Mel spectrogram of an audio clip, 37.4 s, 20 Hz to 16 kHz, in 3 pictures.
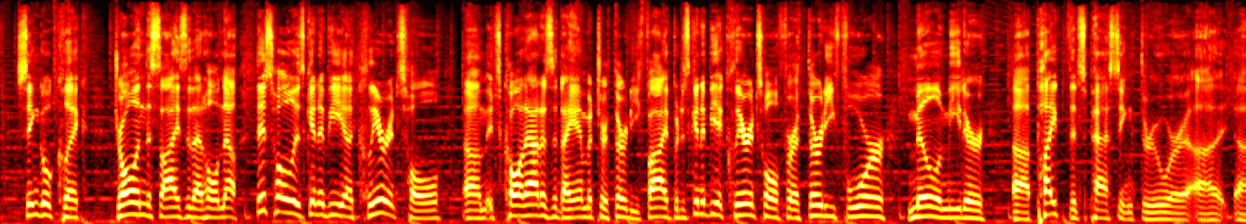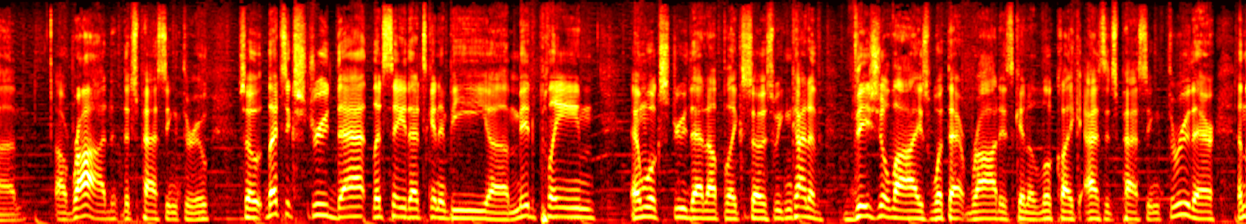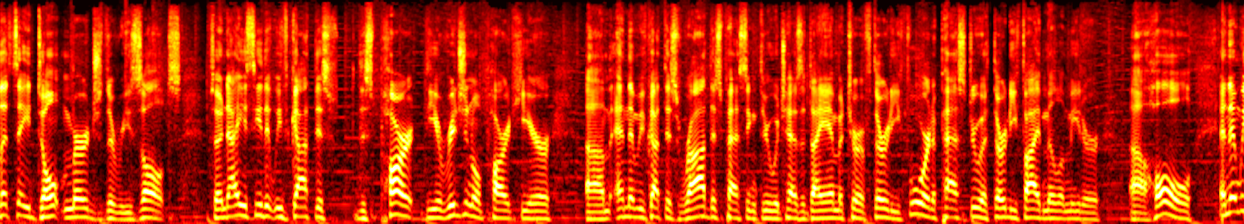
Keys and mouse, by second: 0.4 click, 6.6 KP_3, 7.0 KP_4, 7.7 KP_Enter, 11.6 s, 14.9 click, 17.4 click, 18.1 click, 19.2 click, 21.1 click, 23.0 click, 25.1 click, 26.0 click, 27.6 click, 28.5 click, 29.9 click, 32.2 click, 33.4 click, 36.0 s, 36.7 click.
